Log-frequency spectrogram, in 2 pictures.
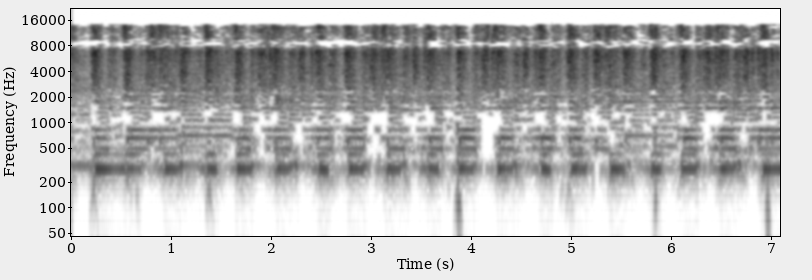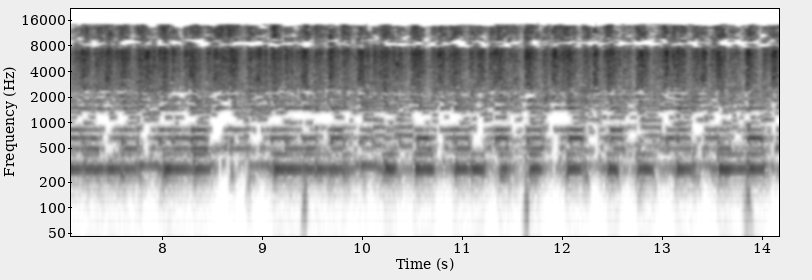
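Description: Two berimbaus, steel-strung musical bows with gourd resonators, struck with sticks and played together with caxixi basket rattles, in a steady capoeira rhythm. A repeated buzzing note keeps returning under the constant shake of the rattles.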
